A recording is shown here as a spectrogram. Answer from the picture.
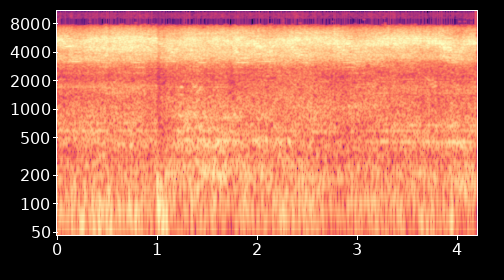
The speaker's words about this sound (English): I just want to have the cicada sound for a few seconds.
